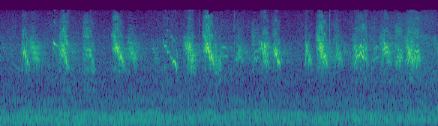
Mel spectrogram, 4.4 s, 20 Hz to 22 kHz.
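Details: Sparrows arriving to be fed at a shrine in Nakanoshima, 7 June 2020: steady bright chirps about three to four a second, several birds calling, over a soft low rumble.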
